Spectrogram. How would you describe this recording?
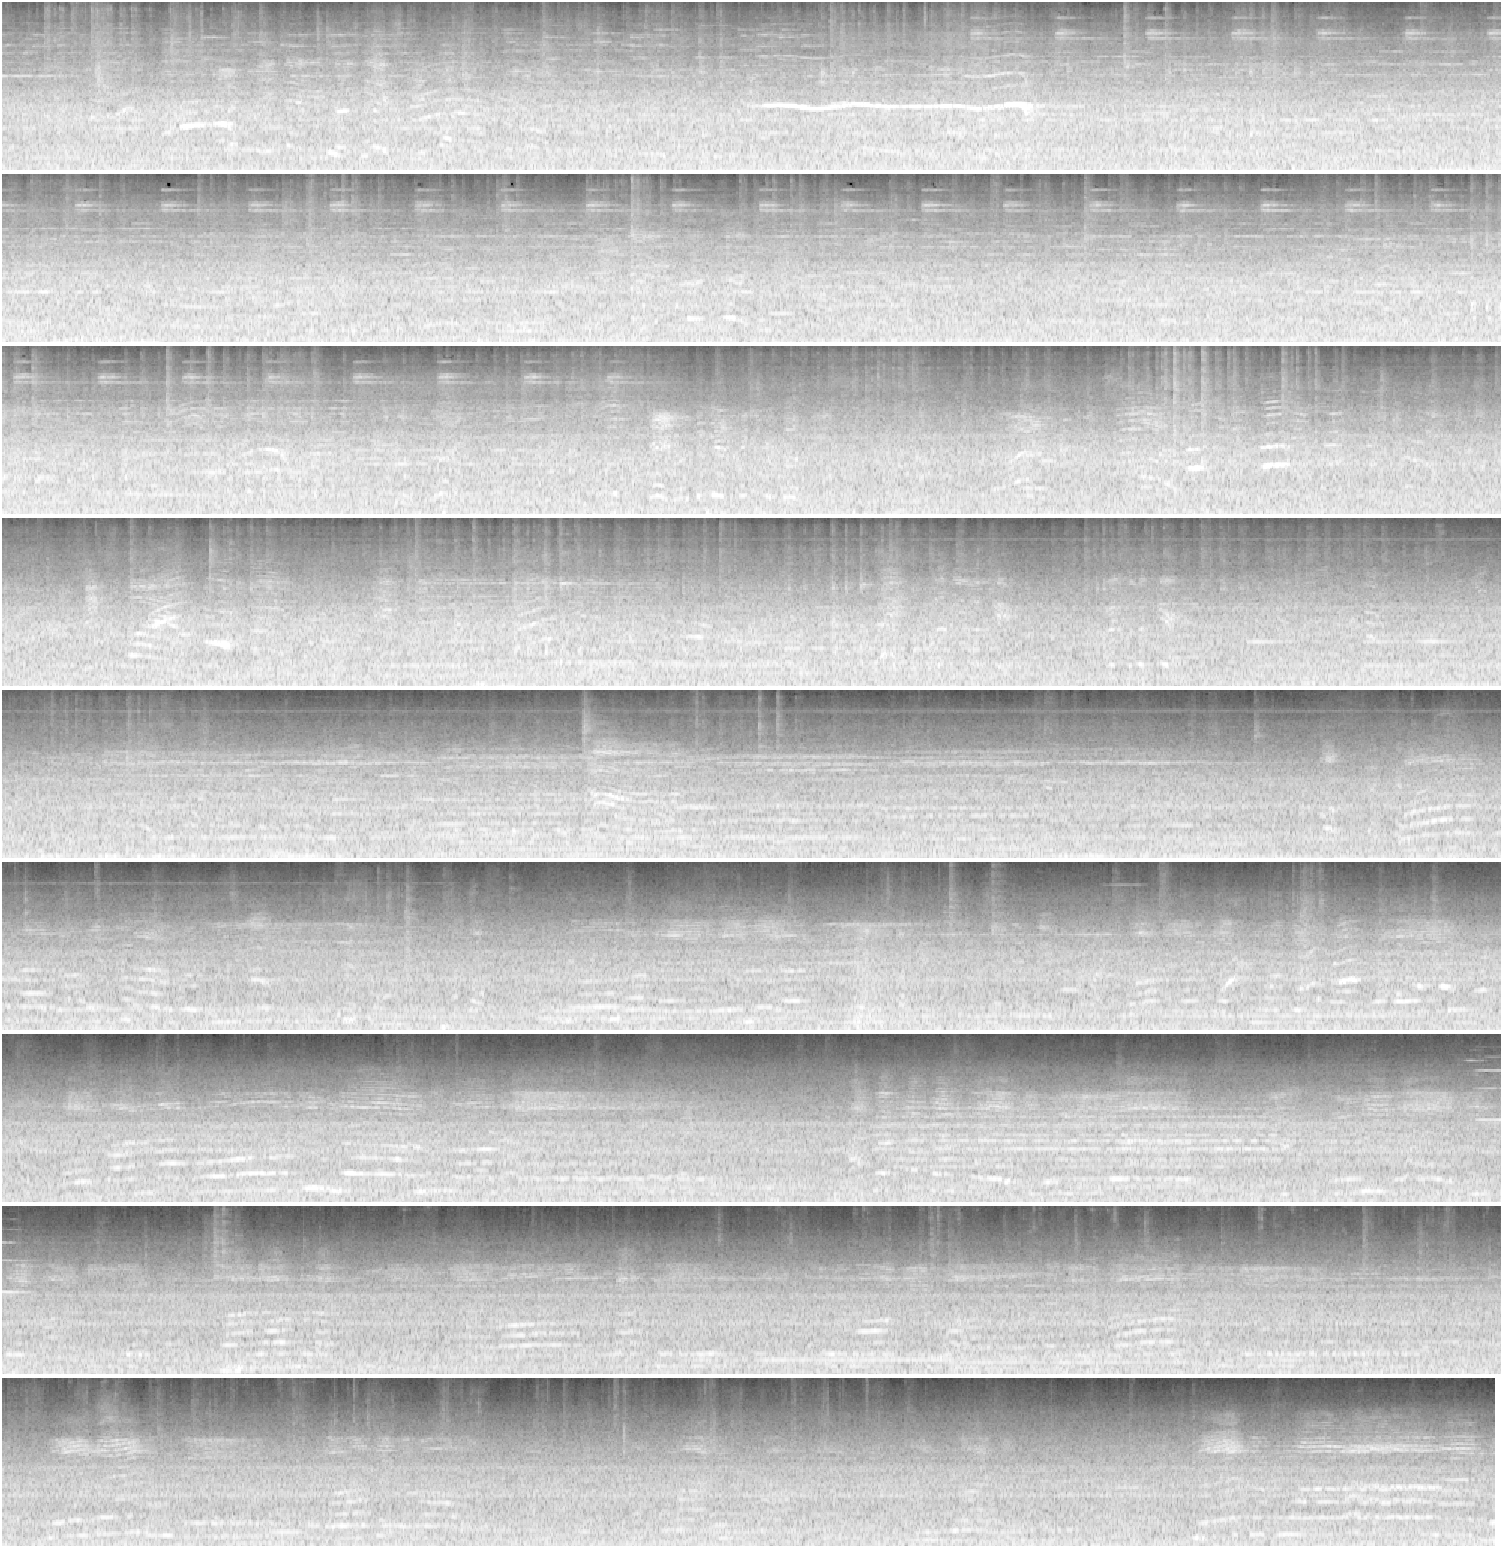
"Le Carrousel in Bryant Park, specially created to complement the park's French classical style, is an homage to both European and American carousel traditions."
